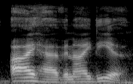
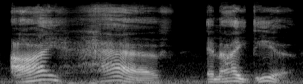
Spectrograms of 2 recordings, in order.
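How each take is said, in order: First: It is said plainly, without added feeling. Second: It is said with heartfelt, emotional feeling. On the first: It is just a passing thought. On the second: The thought is being felt deeply.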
